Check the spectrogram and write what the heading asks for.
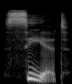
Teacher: A tiny y sound is often inserted.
